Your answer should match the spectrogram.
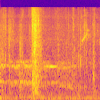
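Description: A rooster crowing faintly, one held call, with a brief rustle about a third of the way in.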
